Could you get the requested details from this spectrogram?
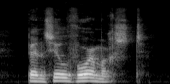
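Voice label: "penseelvormigst", Dutch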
